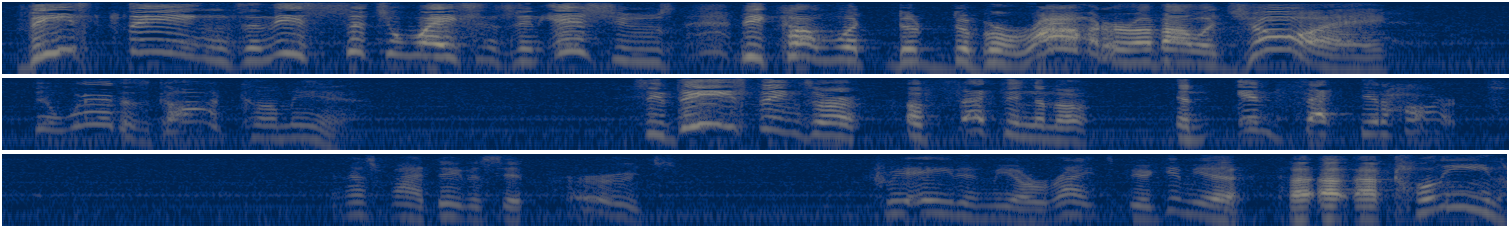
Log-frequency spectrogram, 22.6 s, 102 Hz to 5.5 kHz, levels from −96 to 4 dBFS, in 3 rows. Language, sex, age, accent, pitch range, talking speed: English, male, 50-69, American, 165-275 Hz, 125 wpm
